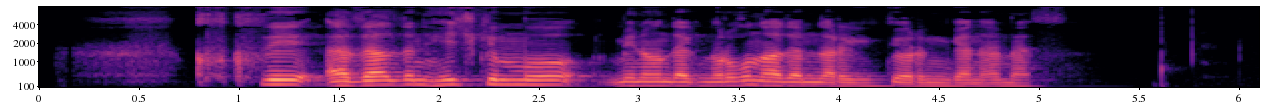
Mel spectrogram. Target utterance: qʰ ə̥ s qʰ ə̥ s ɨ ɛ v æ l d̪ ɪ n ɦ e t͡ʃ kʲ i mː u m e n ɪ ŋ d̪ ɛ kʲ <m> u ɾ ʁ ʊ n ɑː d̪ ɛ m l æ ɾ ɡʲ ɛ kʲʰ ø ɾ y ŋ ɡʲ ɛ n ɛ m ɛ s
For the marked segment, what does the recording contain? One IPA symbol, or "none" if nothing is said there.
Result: n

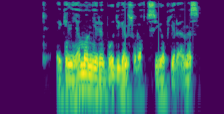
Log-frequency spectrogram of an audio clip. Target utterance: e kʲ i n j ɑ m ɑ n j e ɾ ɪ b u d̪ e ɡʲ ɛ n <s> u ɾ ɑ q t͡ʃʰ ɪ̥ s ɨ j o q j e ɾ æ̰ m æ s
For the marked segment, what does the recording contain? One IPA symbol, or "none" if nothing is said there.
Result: s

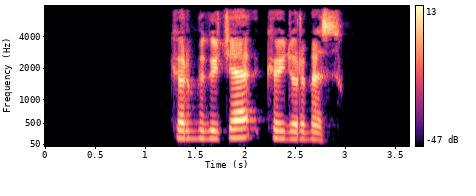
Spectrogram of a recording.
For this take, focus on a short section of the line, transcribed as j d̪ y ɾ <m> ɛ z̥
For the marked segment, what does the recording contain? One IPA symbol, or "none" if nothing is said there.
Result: m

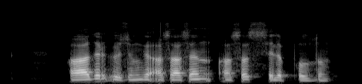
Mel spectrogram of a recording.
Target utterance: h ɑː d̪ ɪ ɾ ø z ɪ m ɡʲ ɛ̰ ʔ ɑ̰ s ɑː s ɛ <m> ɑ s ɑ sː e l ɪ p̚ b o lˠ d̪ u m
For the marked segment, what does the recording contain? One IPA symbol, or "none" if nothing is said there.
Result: n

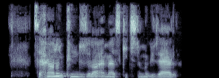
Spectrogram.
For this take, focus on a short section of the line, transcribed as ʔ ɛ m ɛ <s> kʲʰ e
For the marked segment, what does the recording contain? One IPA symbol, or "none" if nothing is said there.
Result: s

